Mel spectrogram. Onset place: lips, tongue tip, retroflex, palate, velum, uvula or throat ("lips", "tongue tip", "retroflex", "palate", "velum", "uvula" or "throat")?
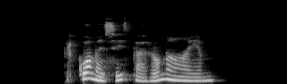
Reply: lips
